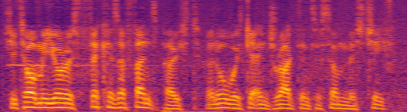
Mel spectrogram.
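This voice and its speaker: An actor playing a dutiful young medieval squire in a video game, earnest and a little wry. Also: male voice, on the low side, brisk, a little hiss or hum, lightly acted, rough recording. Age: young adult. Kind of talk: video game dialogue acting. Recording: loud background music.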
